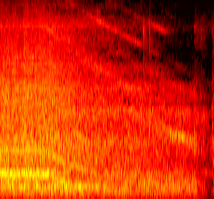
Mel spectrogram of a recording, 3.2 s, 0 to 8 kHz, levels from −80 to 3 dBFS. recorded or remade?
remade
